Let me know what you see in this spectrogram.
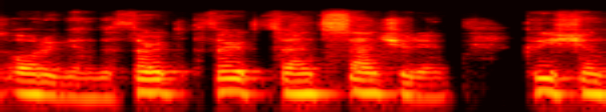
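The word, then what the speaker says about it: Origen: hell altogether for example oregon um or origin in greek his name is pronounced as oregon the third third century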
